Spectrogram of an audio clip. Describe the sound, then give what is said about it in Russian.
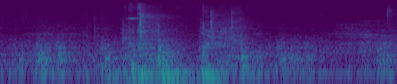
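A door is opened with a short scrape and a couple of soft knocks and clatters, followed by quiet room noise. No one speaks. “Давай я тебе дверь открою, иди”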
